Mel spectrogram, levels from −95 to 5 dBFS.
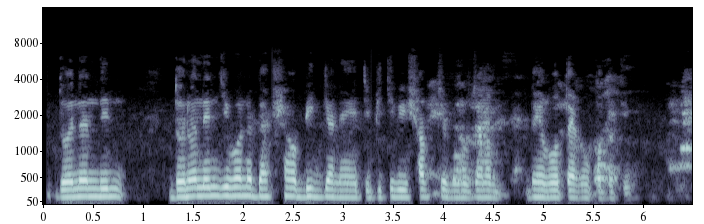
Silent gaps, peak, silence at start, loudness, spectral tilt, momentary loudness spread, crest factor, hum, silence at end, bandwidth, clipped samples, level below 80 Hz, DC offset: none; -2 dBFS; 0.05 s; -17 LUFS; -11.5 dB/octave; 11 LU; 14 dB; none; 0 s; 5 kHz; under 0.1%; -54 dBFS; under 0.1%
